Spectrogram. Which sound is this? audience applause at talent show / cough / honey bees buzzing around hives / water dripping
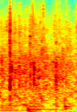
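audience applause at talent show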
